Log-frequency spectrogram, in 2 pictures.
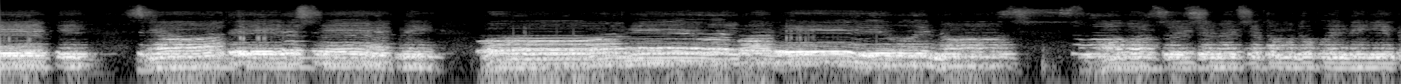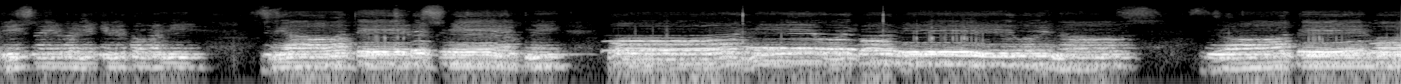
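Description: A small mixed group of men, women and children singing an unaccompanied Orthodox church hymn together. They sing in phrases of a few seconds, with a brief pause for breath between each.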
